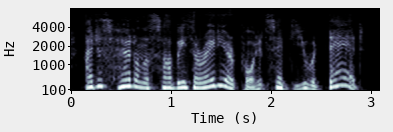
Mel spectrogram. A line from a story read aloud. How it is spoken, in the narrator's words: it squealed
